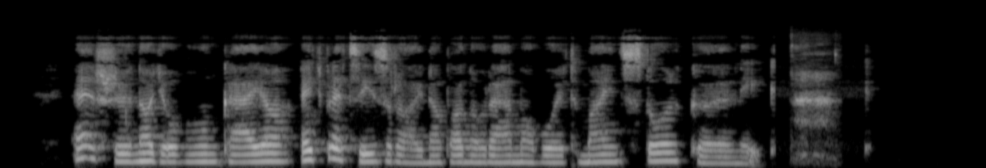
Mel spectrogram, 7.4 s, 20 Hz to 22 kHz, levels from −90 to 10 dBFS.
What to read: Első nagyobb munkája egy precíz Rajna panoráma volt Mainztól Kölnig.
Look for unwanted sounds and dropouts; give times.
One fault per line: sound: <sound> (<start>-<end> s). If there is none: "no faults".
sound: laugh (5.9-6.3 s)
